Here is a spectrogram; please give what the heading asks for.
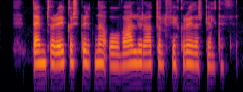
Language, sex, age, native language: Icelandic, female, 40-49, Icelandic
